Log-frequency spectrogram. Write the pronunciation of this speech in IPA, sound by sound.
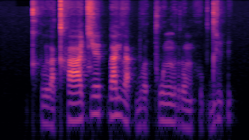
kʰ l ɯ˩˦ a̯ kʰ aː˦˥ t͡ɕ eː˥˩ p̚ l a˥˩ j l a˨˩ k̚ b ɤː˨˩ t̚ k w ɯ˧ ŋ r o˨˩ m h u˨˩ k̚ d i˥˩ ʔ

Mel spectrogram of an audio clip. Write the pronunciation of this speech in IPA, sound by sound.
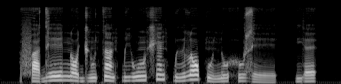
f a˨ d eː˦ n ɔ˦˨ d͡ʒ ũ˧ t ã˦˨ k͡p i˧ w ũ˦ ʃ ɛ̃˦ k͡p ɨ˨˦ l ɔ˦ p ũ˨ n u˦ h u˦ z eː˨ | j ɛ˧

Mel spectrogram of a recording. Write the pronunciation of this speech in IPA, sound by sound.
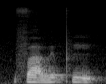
f a˨ β ɪ˨ pʰ ĩ˨

